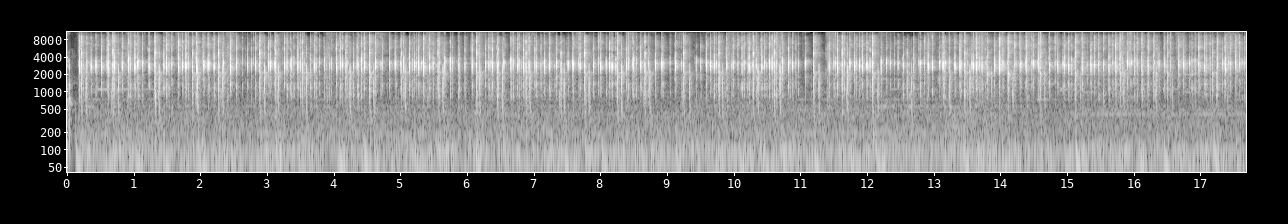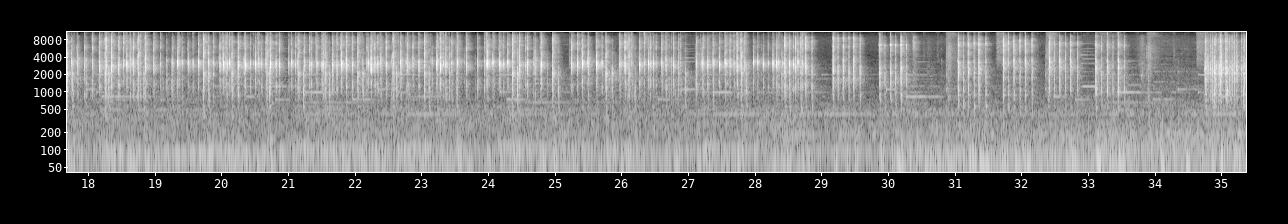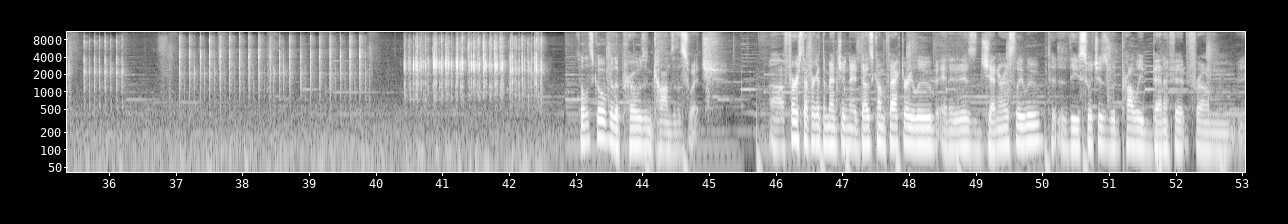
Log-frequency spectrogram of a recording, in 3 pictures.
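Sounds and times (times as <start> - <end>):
rapid mechanical keyboard typing: 0.0 - 33.8, 34.7 - 42.6.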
